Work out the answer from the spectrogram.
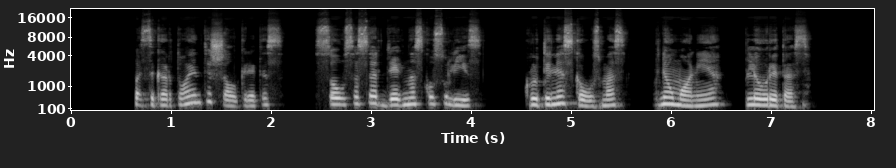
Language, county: Lithuanian, Tauragė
